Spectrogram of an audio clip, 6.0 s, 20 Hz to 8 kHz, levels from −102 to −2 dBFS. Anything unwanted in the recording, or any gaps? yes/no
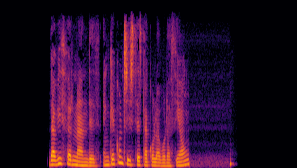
no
